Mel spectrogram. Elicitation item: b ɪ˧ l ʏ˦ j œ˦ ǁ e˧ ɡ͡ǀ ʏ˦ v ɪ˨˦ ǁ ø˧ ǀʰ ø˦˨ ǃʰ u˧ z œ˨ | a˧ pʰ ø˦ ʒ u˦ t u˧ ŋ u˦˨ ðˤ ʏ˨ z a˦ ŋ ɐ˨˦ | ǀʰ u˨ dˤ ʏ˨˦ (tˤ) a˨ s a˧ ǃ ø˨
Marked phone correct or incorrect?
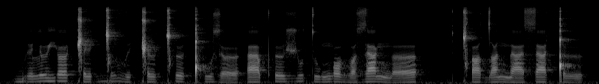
incorrect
